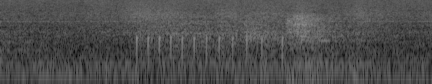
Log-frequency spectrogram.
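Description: A faint, brief creaky hum from a woman's voice, a quick run of pulses during a hesitation pause, followed by a soft breath.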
